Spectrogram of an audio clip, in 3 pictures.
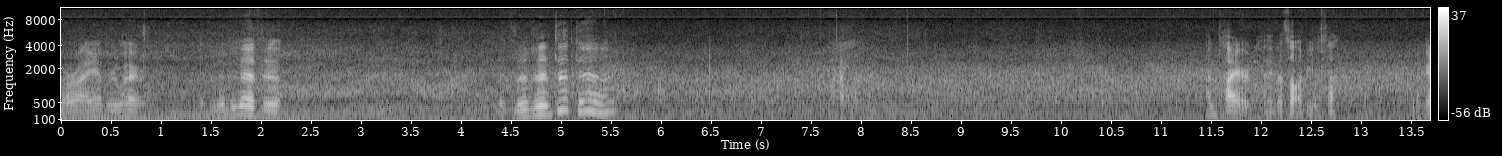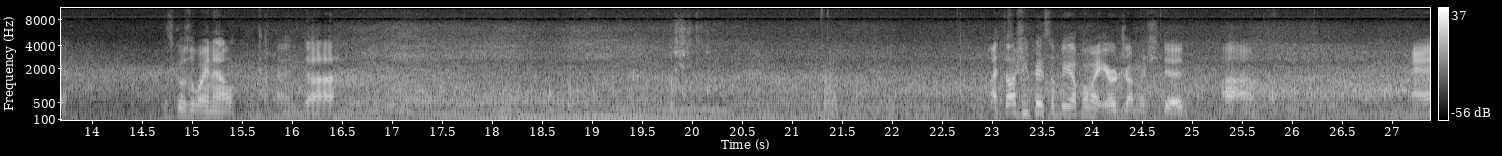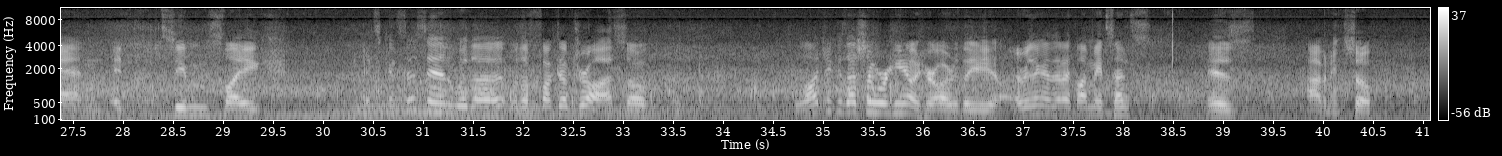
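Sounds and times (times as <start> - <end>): roadside traffic noise: 0.0 - 41.0
vehicle engine hum: 0.0 - 41.0.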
